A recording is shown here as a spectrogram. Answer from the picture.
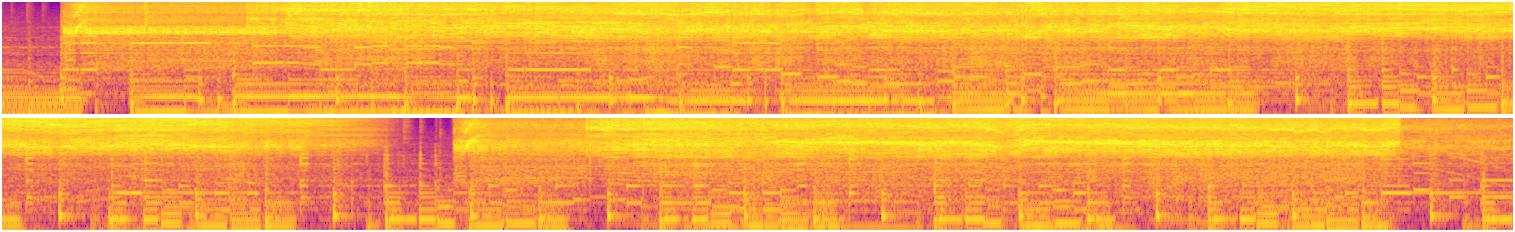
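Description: Angle grinder with a cutoff disc cutting into a metal winch hook: a loud, high grinding hiss that runs for about eighteen seconds, stops for about two seconds, then cuts again until about a second before the end.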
